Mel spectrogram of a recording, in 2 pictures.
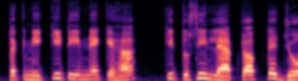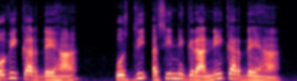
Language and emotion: Punjabi, fearful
